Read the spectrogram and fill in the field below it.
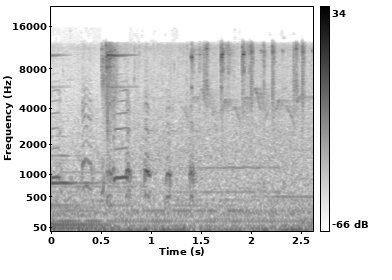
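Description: New Hampshire chickens cluck in FarmVille 3, a few soft, short clucks and chirps scattered over a faint background hum, fairly quiet and close.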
